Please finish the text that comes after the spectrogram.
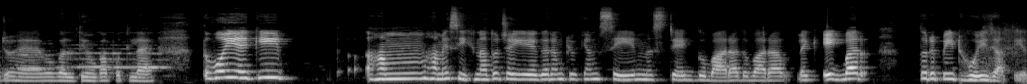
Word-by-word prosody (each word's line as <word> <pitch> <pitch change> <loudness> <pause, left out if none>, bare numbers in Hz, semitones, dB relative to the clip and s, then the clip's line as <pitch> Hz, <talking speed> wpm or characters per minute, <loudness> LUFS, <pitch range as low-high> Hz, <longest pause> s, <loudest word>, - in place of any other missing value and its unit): जो 95 0 -7
है, 85 -2 -5
वो 175 - -6
गलतियों 170 -1 -4
का 175 - -3
पुतला 185 -5 -5
है। - - -5 0.5
तो - - -1
वही 315 +2 +7
है 300 -1 +7
कि 325 +1 +8 1.0
हम 255 +2 +2
हमें 260 +1 +1
सीखना 235 -3 -2
तो 260 +3 -4
चाहिए 235 -3 +1
अगर 230 +1 -1
हम 245 +1 -3
क्योंकि 240 0 -8
हम 245 +1 -3
सेम 220 -2 -1
मिस्टेक 210 -2 -6
दोबारा-दोबारा 185 -1 -4 0.2
लाइक 205 0 -7
1 225 -1 +5
बार 260 0 +5 0.5
तो 275 - -1
रिपीट 255 -2 -2
हो 205 0 +1
ही 200 +1 +4
जाती 190 - -6
है। - - -8
230 Hz, 185 wpm, -17 LUFS, 190-255 Hz, 1.0 s, कि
